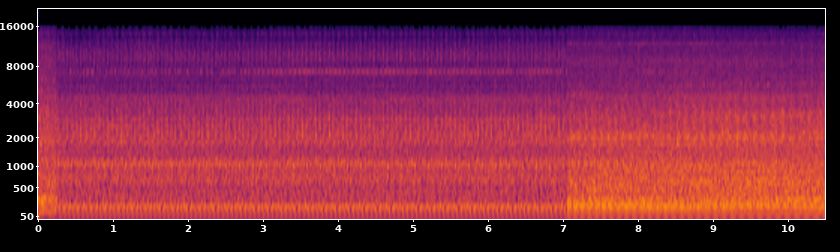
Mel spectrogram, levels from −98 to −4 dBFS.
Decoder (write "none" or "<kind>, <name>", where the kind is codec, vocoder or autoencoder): none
